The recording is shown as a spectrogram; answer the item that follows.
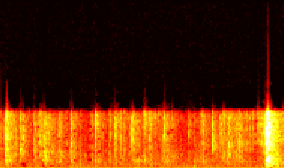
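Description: Clear plastic packaging bag crinkling as it is handled, a steady run of small crackles.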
